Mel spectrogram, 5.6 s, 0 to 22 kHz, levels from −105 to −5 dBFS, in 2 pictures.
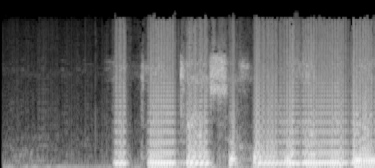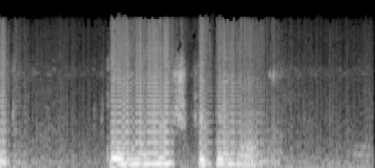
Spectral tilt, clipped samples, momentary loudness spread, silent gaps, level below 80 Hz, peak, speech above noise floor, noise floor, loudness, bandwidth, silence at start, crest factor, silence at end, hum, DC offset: -6.5 dB/octave; under 0.1%; 9 LU; none; -32 dBFS; -2 dBFS; 27 dB; -44 dBFS; -17 LUFS; 14 kHz; 0.85 s; 16 dB; 0.7 s; none; under 0.1%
